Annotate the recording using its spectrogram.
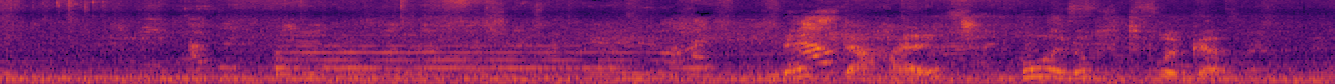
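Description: An electric train motor whines as the train pulls away.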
